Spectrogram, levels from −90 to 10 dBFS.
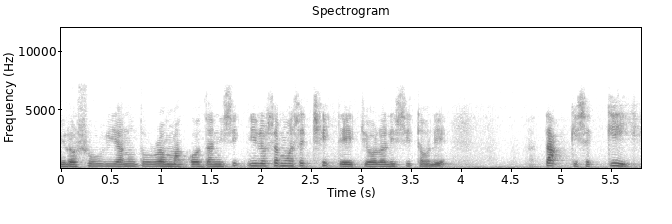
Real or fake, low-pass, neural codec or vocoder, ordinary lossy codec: fake; 7.2 kHz; codec, 16 kHz, 0.4 kbps, LongCat-Audio-Codec; none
